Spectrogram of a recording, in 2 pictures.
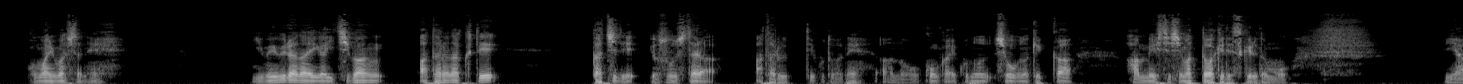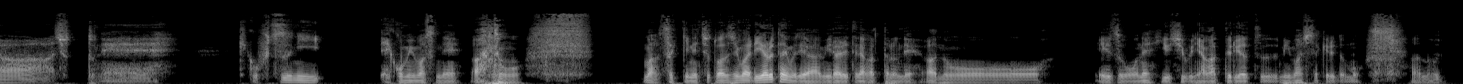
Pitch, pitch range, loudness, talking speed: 80 Hz, 75-90 Hz, -28 LUFS, 300 characters per minute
